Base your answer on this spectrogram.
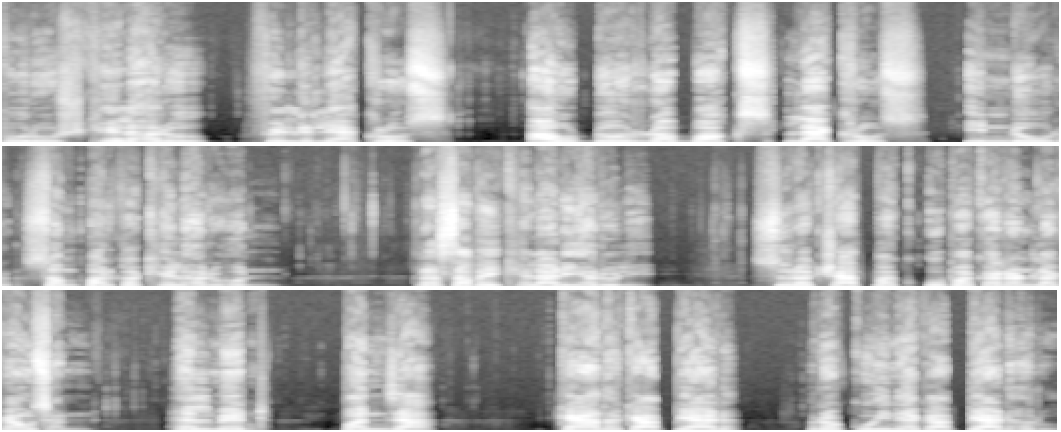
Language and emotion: Nepali, neutral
